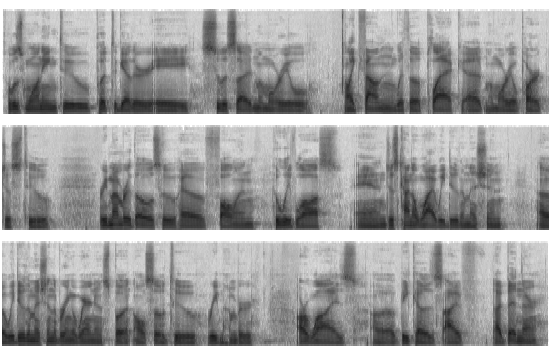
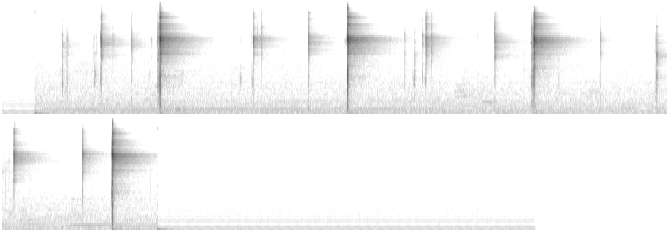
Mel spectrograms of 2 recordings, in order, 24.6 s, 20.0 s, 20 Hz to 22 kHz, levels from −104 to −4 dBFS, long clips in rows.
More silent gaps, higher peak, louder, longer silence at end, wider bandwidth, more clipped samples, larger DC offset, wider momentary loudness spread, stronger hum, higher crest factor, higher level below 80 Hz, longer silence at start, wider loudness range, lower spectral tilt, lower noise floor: neither; first, -2 dBFS vs -10 dBFS; first, -22 LUFS vs -36 LUFS; second, 0.1 s vs 8.1 s; about the same, 16 kHz vs 16.5 kHz; neither; neither; second, 7 LU vs 26 LU; second, none vs 60 Hz at -90 dBFS; second, 20 dB vs 40 dB; first, -56 dBFS vs -90 dBFS; second, 0.1 s vs 1.5 s; about the same, 2 LU vs 4 LU; first, -5 dB/octave vs 4 dB/octave; second, -44 dBFS vs -90 dBFS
